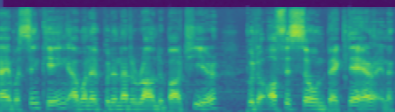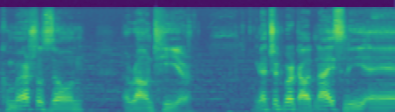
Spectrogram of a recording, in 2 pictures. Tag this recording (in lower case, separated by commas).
music, speech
